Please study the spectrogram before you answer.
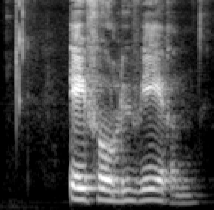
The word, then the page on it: évoluer: France; [e.vɔ.lɥe]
